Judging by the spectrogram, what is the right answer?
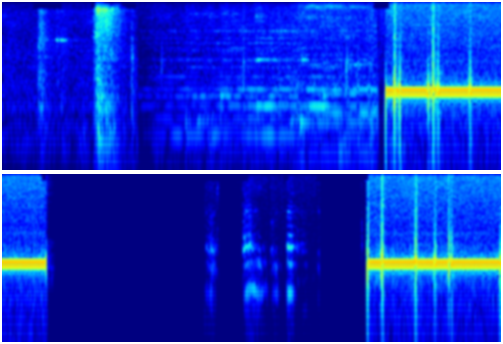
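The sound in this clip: Telephone ringback tone heard while a call is transferred to a department head: two long, steady, buzzing tone bursts separated by several seconds of silence, with faint clicks and handling noise before the first.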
